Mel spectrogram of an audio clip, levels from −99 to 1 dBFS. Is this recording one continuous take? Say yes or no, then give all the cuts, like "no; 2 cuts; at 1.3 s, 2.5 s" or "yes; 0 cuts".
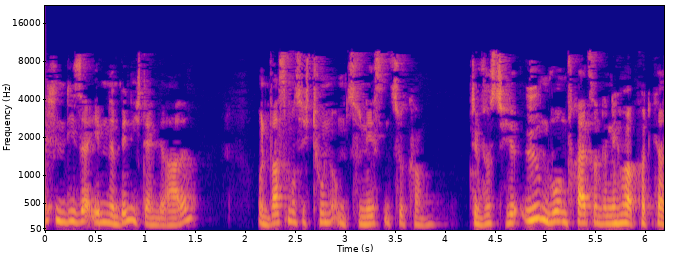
no; 1 cut; at 4.2 s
